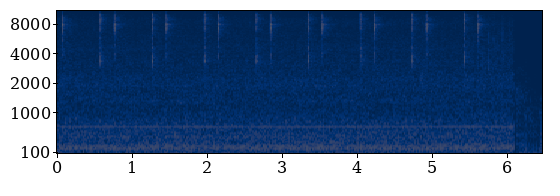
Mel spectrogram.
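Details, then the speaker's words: 12V relay LED flip-flop using only a relay, capacitor and LEDs just powered on: crisp paired ticks about every two-thirds of a second over a quiet hum, relay switching back and forth normally. "Let's power it on. You can hear the tick tick sound. Please listen carefully."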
